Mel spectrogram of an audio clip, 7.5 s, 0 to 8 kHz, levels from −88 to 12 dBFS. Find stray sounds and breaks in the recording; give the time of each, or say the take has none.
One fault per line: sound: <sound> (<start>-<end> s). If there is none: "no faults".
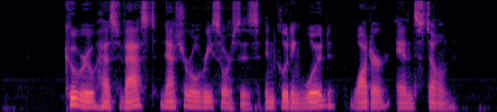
no faults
